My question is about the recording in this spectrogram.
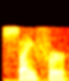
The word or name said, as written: cipher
